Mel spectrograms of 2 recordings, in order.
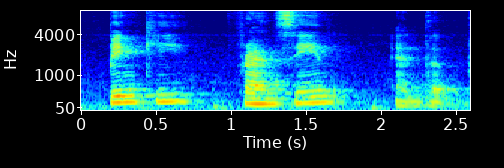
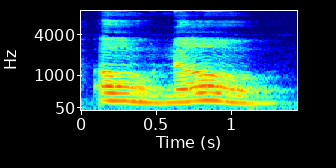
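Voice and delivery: loud, higher groan of dismay; dismayed sigh; 7 semitones higher, 8 dB louder than usual. A narrator's reading. Arthur finding D W there first, dismayed sigh. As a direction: let out a big storybook "oh no". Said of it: "sighed Arthur".

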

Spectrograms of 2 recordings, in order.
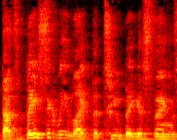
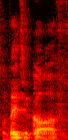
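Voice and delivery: ordinary talk, nothing marked

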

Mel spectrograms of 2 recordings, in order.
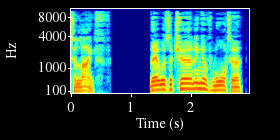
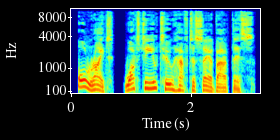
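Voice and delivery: ordinary delivery, nothing marked

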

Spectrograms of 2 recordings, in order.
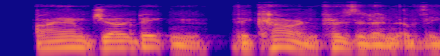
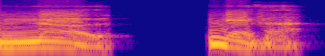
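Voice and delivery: loud, emphatic refusal; firm angry refusal; 3 semitones higher, 9 dB louder, slower than usual. Acted. Biden refuses to let her inside, loud and angry. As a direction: refuse at full volume.

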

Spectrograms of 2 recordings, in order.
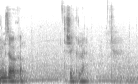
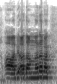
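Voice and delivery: much louder, higher outburst; outraged shout; 4 semitones higher, 12 dB louder than usual. Real, not acted. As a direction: blow up at what he sees. Shouting at teammates' play.

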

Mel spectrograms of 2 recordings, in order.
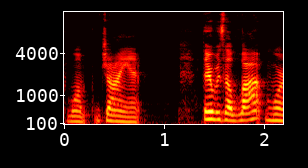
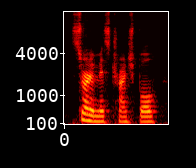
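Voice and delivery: ordinary delivery

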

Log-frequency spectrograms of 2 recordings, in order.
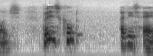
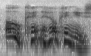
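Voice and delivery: higher, lightly acted outcry; indignant cry; 7 semitones higher than usual. A narrator's reading. Phyllis reproaching her brother, higher mild cry. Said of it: "cried Phyllis".

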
